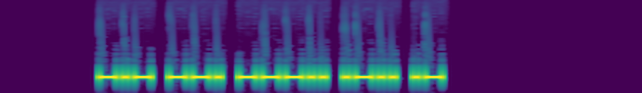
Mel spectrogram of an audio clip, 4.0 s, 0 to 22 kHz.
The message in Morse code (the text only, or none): KG8LA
